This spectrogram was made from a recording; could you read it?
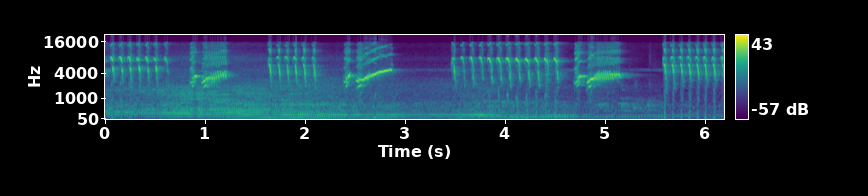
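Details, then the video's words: White-rumped shama delivering rapid rattling chatter bursts alternating with sweeping upward whistles, each phrase about half a second long, with a steady low hum in the background. "Suara Burung Murai Batu"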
